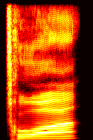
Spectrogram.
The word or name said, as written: chuan1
